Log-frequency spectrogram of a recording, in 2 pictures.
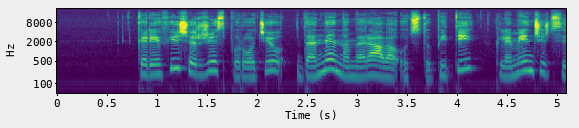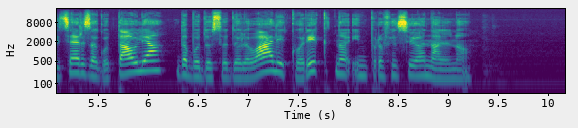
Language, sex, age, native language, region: Slovenian, female, 30-49, Slovenian, Carinthia region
